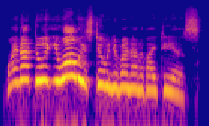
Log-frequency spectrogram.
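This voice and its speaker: A woman's voice: sits high, very animated, a little fast, mellow. A woman voicing a small, childlike male sidekick with a pleading manner in a cartoon fan fiction audio drama. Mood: helpful. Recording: music behind the voice.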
